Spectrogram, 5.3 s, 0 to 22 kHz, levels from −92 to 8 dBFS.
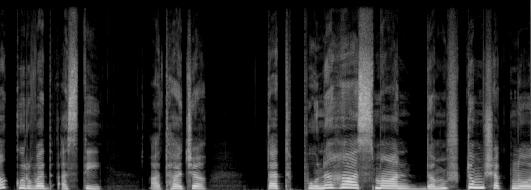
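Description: Speech recording. No technical faults can be heard at any point in it.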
